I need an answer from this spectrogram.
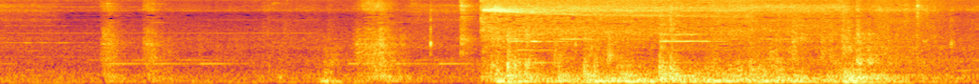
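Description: Keisei electric train running on rails, heard from the driver's cab: a few sharp clicks of wheels over rail joints and a faint tone that comes and goes. About three seconds in, a sudden loud rushing rumble starts, lasts about three seconds, then falls away.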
